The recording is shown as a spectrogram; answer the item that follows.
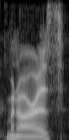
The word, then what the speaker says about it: Munarriz: And we're very lucky to have Rick Munarriz from the Motley Fool.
